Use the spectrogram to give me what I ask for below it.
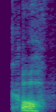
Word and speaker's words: cough: O U G can also be pronounced off. off. Just like the word on and off as in cough. Cough.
